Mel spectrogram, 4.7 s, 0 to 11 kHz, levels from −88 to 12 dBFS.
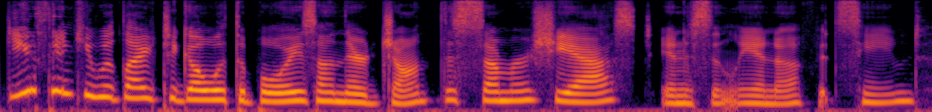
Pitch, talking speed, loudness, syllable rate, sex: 240 Hz, 285 wpm, -16 LUFS, 6.4 syllables/s, female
